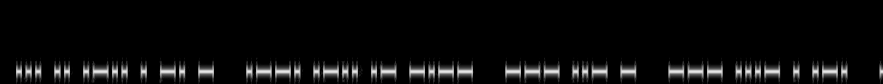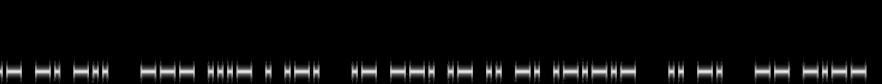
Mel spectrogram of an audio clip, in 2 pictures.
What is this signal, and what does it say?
Morse code, heard as a keyed tone, about 25 wpm, 600 Hz. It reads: SILENT PLAY OUT OVER AND OVER AGAIN. IN MY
